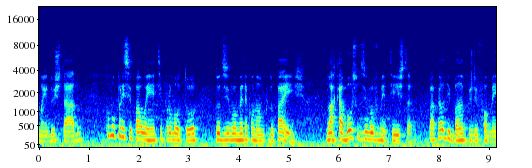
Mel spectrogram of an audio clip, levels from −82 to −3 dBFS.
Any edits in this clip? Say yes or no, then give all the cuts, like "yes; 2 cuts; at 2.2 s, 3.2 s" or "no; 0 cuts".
yes; 1 cut; at 5.7 s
